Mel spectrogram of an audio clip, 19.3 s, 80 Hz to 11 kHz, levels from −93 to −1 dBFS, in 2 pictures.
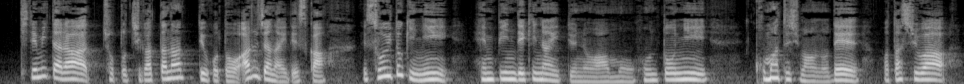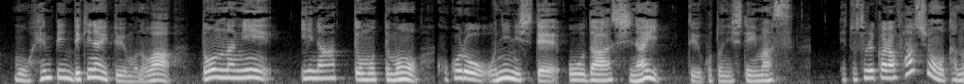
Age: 20-39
